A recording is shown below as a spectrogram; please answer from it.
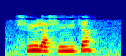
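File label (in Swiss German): "fulefude", Alsatian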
